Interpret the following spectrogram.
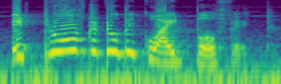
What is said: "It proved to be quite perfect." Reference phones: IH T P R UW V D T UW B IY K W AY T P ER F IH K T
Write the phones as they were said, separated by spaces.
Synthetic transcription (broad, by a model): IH T P R UW V D T UW B IY K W AY T P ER F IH K T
